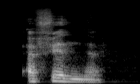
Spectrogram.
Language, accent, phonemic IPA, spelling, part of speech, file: French, Canada, /a.fin/, affine, verb, LL-Q150 (fra)-affine.wav
- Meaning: inflection of affiner: 1. first/third-person singular present indicative/subjunctive 2. second-person singular imperative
